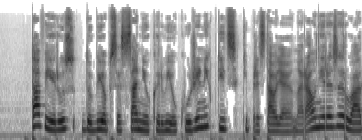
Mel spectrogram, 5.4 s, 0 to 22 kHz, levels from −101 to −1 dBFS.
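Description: At 1.99 s, just after "virus dobi ob", damaged data in a compressed stream causes a brief glitch. The decoder misread corrupt frames and resynced.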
